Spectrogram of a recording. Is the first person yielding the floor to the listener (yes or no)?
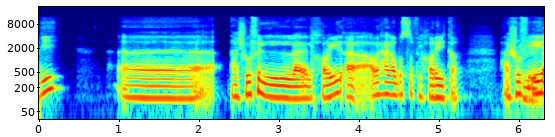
yes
